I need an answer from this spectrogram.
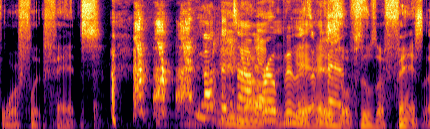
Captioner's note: laughs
